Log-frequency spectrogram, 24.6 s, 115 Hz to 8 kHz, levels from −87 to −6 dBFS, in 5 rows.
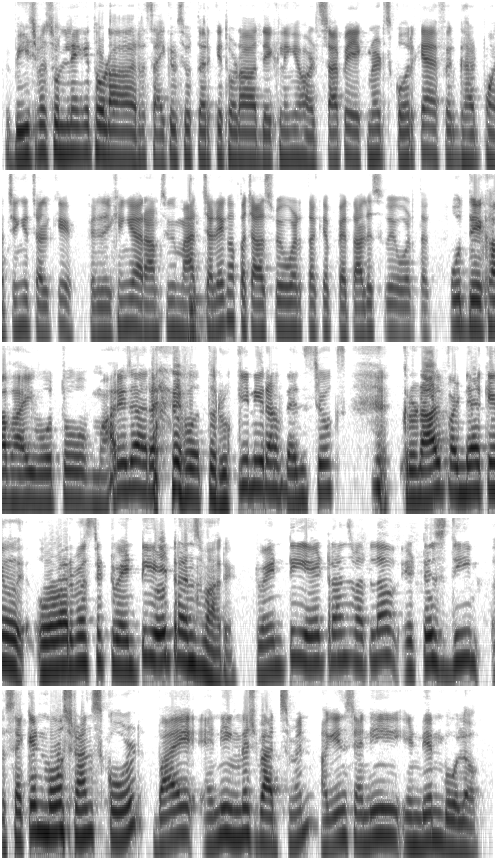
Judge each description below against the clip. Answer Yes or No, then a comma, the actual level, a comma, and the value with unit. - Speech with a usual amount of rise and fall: Yes, average, 4.7 semitones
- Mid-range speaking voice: Yes, medium, 170 Hz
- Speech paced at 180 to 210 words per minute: Yes, fast, 190 wpm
